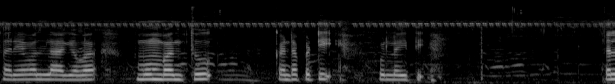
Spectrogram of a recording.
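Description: Crickets chirring in a field, a steady high-pitched drone that runs on under a person's voice calling out in several drawn-out calls during the first few seconds.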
